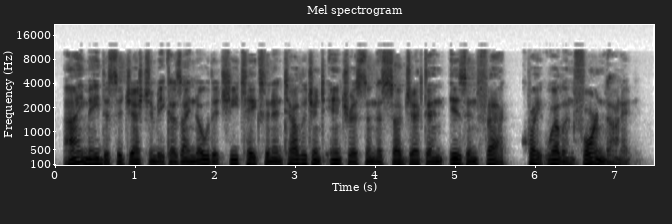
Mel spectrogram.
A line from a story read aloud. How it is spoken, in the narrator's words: he continued in the same even tone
